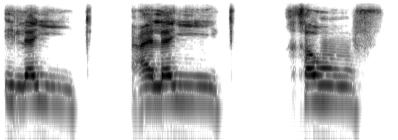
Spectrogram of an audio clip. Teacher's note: فالواو والياء تخرج بسهولة لليونة المخرج عند النطق بهذين الحرفين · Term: صفة اللين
